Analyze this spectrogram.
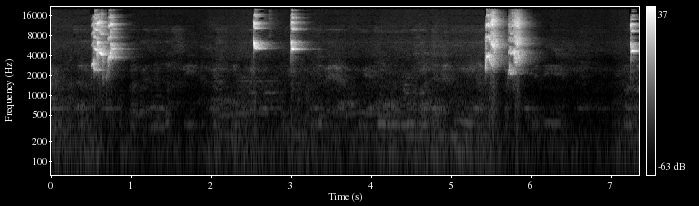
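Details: Lovebird singing in gacor style: sharp, high, rasping bursts come in clusters, a double burst early, two quick chips, another double burst and a final chip, over a quiet background.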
